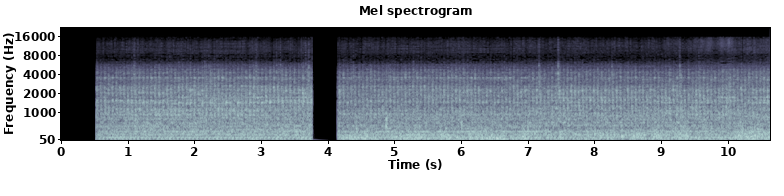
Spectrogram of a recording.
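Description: A loud tractor diesel engine, with a punctured tyre, runs steadily with a rough, rapid knocking rhythm, broken by one brief dropout of silence partway through.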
